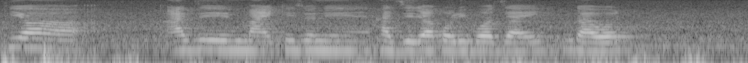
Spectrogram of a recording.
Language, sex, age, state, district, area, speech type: Assamese, female, 30-45, Assam, Sonitpur, rural, spontaneous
